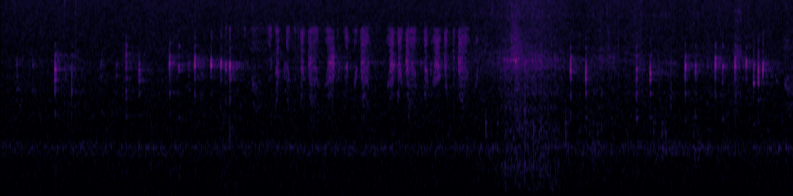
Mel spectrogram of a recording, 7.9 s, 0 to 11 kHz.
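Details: Capercaillie at the lek in Salla, Lapland, Finland, 2021: a long series of sharp, dry clicks, irregular and sometimes doubled, over steady broadband background noise.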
